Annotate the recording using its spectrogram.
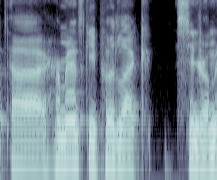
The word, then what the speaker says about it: Hermansky-Pudlak: Okay, well, let's talk about, I want to talk a little bit about Hermansky-Pudlak syndrome, and I'm sure I butchered that.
